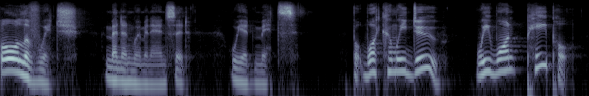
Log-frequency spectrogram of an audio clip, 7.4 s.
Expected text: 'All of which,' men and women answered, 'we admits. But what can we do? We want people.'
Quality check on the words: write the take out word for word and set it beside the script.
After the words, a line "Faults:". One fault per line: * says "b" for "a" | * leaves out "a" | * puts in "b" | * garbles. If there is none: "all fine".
'All of which,' men and women answered, 'we admits. But what can we do? We want people.'
Faults:
all fine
